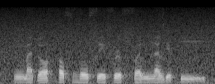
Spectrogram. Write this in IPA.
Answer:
ŋ͡m a ɗ ɔ h ɔ f ɦ o f e f ə˞ f ʌ l n a l ɾʲ ʌ p i

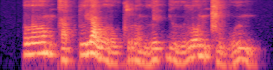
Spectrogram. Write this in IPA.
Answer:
l ɤː˥˩ m k a˨˩ t̚ p l i˥˩ a̯ w ɤː˨˩ w k r o˨˩ n l e˦˥ k̚ j ɯː˩˦ l o˥˩ n t͡ɕ u˨˩ n w ɯ˥˩ ŋ

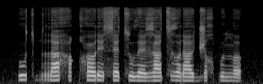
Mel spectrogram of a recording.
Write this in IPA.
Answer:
u t͡s b r a h ʌ qʰ u ɾ e s ɛ t͡s u ð ɛ ɣ a t͡s ɣ ʌ ɾ a ə̯ d͡ʒ ɯ χ p ɯ ŋ ʌ

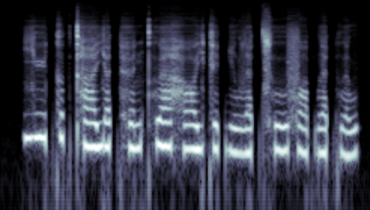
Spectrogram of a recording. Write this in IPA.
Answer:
j yː˥ t̚ k ʊ˥ k̚ t̪ʰ aː˨˧ j ɐ˨˥ t̚ h ɵ˨˥ n kʷʰ aː˧ h ɔː˨ j k ɪ˨ k̚ iː˨˩ w l ɐ˧ t̚ t͡sʰ uː˨˥ f ɔː˨ k̚ l ɐ˧ t̚ kʷ ɐ˨˥ w

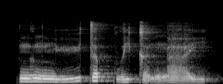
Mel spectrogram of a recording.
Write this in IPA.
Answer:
n̪ ʊ˧ ŋ n̪ yː˨˥ t̪ ɐ˥ p̚ kʷ ɐ˨˧ j k ɐ˨˩ m ŋ aː˨˩ j

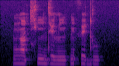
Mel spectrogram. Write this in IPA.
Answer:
ŋ ã˦˨ t͡ɕʰ ĩ˦ d e˦˨ l ĩ˨ p ĩ˦˨ θ e˦˨ d u˦˨

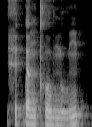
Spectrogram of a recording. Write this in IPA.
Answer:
h ɪ˥ k̚ l ɐ˧ ŋ kʰ o˨ w n̪ uː˨˥ ŋ

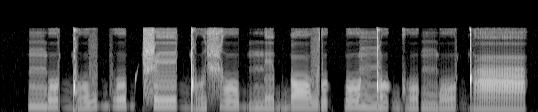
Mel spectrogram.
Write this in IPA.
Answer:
ŋ͡m o˧ ɡ͡ǃ o˨ v bʱ o˦ b ʈ͡ʂ eː˦ ɡ͡ǃ ʊ˨ ɕ oː˧ b n e˨ b ɗ ɔː˧ v ɾ ʊ˦ k͡p o˦ ŋ͡ǃ ʊ˦ ɡʱ o˧ ŋ͡m o˨˦ ɡ͡ǃ aː˨

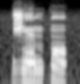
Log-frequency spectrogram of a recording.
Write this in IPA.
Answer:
ʒ ɛ̃ m p ɔ̃

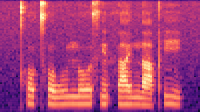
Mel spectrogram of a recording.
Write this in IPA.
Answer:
kʰ o˦˨ tʰ o˦˨ w u˦ n o˦ ʊ̯ sʰ ĩ˦˨ θ a˦ ɪ̯ n ä˨ pʰ i˦˨

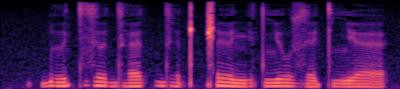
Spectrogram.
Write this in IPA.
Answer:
ɓ ɨ tʲ z ɨ dʱ ɛ t dʱ ɪ t ǁ ɪ nʲ ɨ t lʲ u z e tʲ lʲ ɛ

